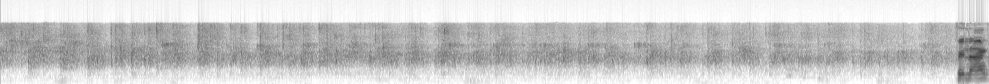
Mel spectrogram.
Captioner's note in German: Anhaltender Beifall AfD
